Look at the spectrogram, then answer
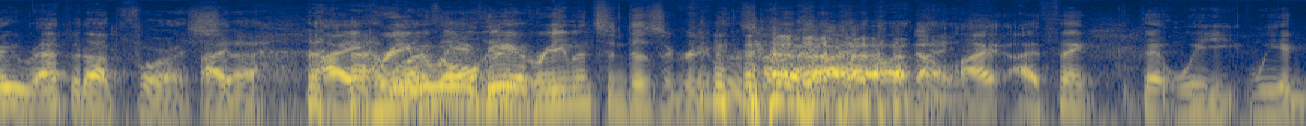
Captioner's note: laughter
